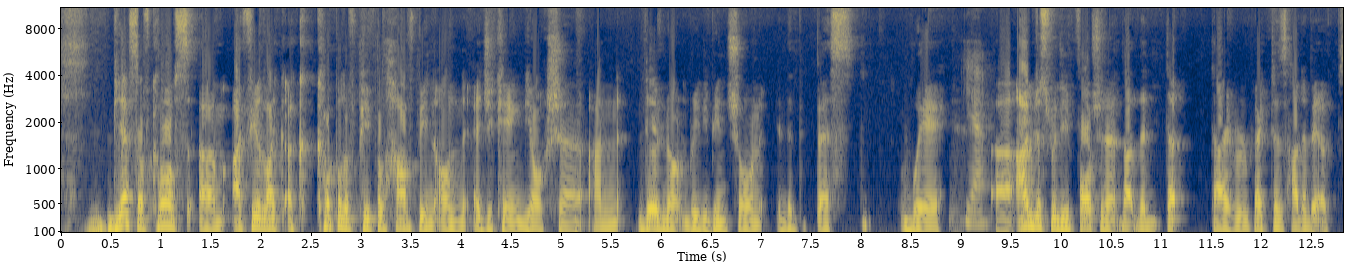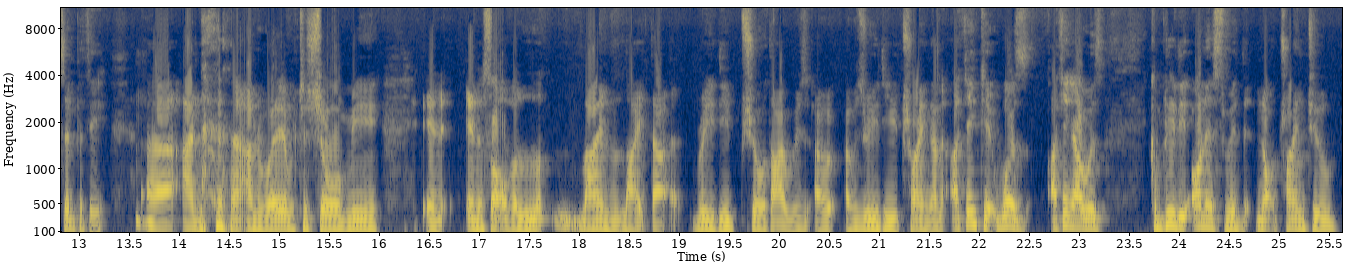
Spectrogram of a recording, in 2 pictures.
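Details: 25-year-old man with stammering (stuttering) since early childhood, which he says began after an asthma attack; he experiences blocks and manages them with breathing methods and pauses; stammering (stuttering).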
